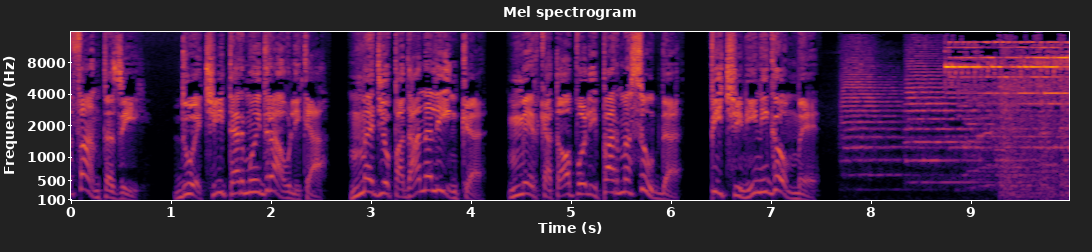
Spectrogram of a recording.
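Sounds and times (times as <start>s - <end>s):
speech: 0.0s - 8.0s
electronic telephone ringtone melody: 8.7s - 9.9s.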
